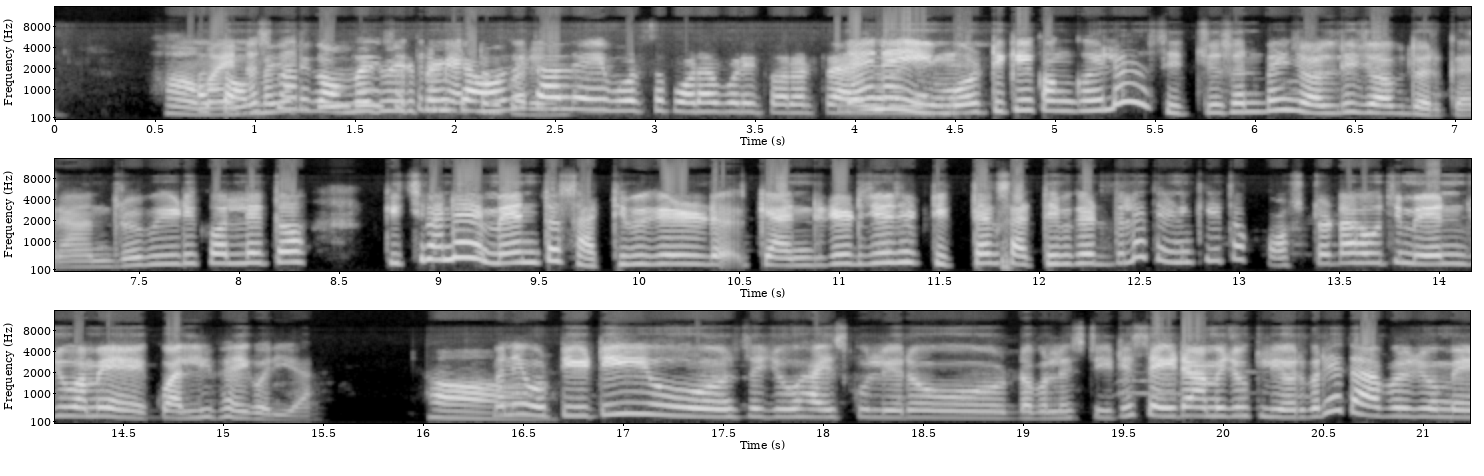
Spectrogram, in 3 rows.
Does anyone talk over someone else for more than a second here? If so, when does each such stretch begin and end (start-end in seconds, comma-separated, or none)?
0.7-2.5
